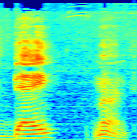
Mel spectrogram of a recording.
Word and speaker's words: Daimon: bro she put okay my name is spelled d-a-i-m-o-n and when you look at it it's like damien but now it's day moon now if it was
